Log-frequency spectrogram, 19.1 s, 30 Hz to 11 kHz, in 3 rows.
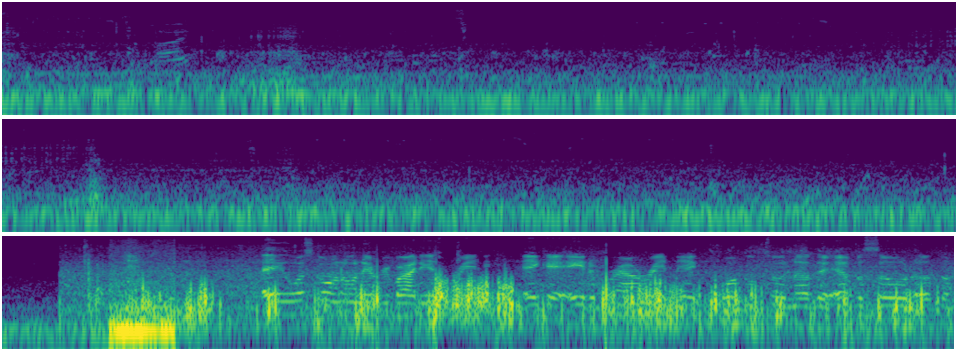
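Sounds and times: engines idling: 0:13.1 - 0:14.4.

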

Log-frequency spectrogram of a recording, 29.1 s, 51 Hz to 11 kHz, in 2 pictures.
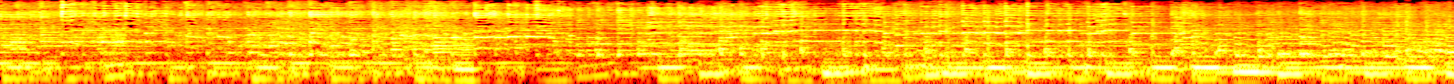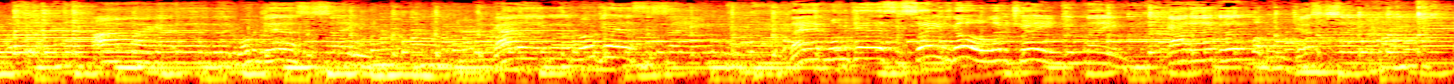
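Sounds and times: bluegrass band playing: 0:00.0 - 0:29.0
mandolin: 0:00.0 - 0:29.0.

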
